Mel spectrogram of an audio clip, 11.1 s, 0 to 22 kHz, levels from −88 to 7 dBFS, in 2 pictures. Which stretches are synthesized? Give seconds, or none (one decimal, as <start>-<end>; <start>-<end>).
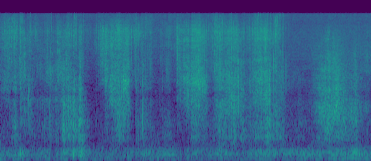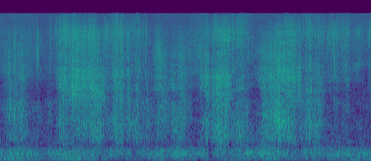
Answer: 2.9-7.0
